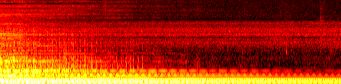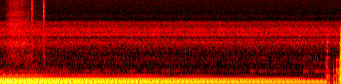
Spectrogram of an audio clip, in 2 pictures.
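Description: The song's final chord on electric guitar with chorus and distortion effects, left to ring out and fading away slowly. The lowest note drops out about three-quarters of the way through, leaving a faint hum at the end.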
